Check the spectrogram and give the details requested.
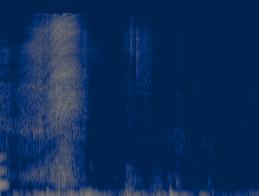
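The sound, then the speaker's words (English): A muffled sneeze, held back to avoid sneezing into the microphone, bursts out in a short, breathy rush of noise, followed by a few soft low thumps and faint rustling. “Trying not to sneeze into the microphone.”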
